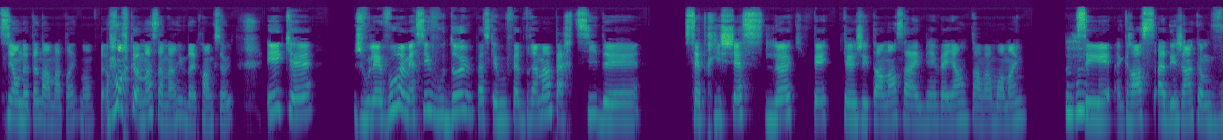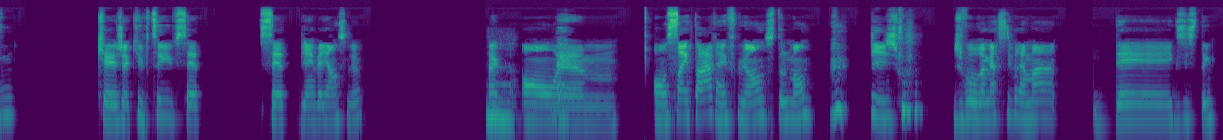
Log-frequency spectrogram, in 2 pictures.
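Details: Adult woman who stutters, also has ADHD and has had speech therapy, speaking French; stuttering.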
